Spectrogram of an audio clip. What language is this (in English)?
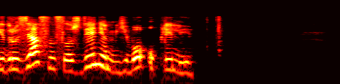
Russian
